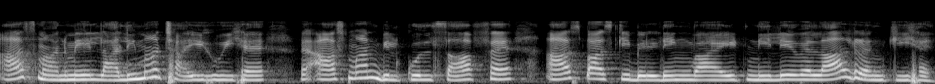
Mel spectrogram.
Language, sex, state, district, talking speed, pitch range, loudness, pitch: Hindi, female, Rajasthan, Bikaner, 135 wpm, 205-240 Hz, -12 LUFS, 220 Hz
